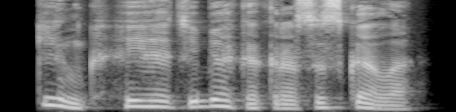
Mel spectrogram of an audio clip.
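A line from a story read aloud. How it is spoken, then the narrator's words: Worried voice. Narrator (Russian): произнесла обеспокоенным голосом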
